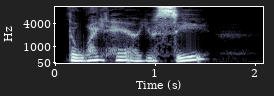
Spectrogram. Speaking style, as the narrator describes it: Ilka whispered to Matsui

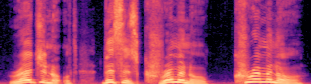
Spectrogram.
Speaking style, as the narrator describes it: the man shouted after me

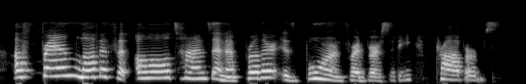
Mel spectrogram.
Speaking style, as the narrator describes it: indignantly bellowed for all to hear

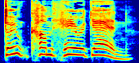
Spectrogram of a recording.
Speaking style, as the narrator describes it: she cried after him

